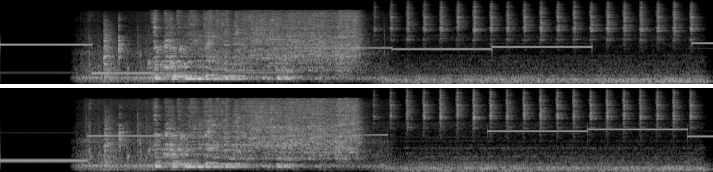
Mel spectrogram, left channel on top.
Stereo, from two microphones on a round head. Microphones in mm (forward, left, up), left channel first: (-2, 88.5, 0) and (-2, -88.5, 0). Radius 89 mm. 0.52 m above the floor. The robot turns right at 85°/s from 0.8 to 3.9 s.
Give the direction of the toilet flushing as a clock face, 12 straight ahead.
10 o'clock.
